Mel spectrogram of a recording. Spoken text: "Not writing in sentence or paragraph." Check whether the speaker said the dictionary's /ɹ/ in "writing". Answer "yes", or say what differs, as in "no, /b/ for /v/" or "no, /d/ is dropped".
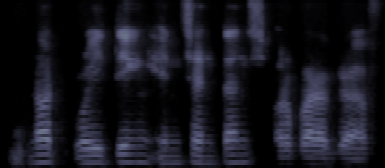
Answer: no, /w/ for /ɹ/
